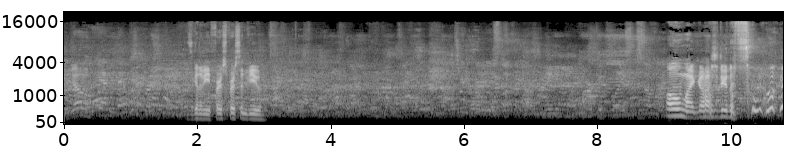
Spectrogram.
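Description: People chatter quietly in the background.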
